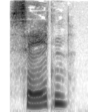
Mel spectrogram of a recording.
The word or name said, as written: satan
